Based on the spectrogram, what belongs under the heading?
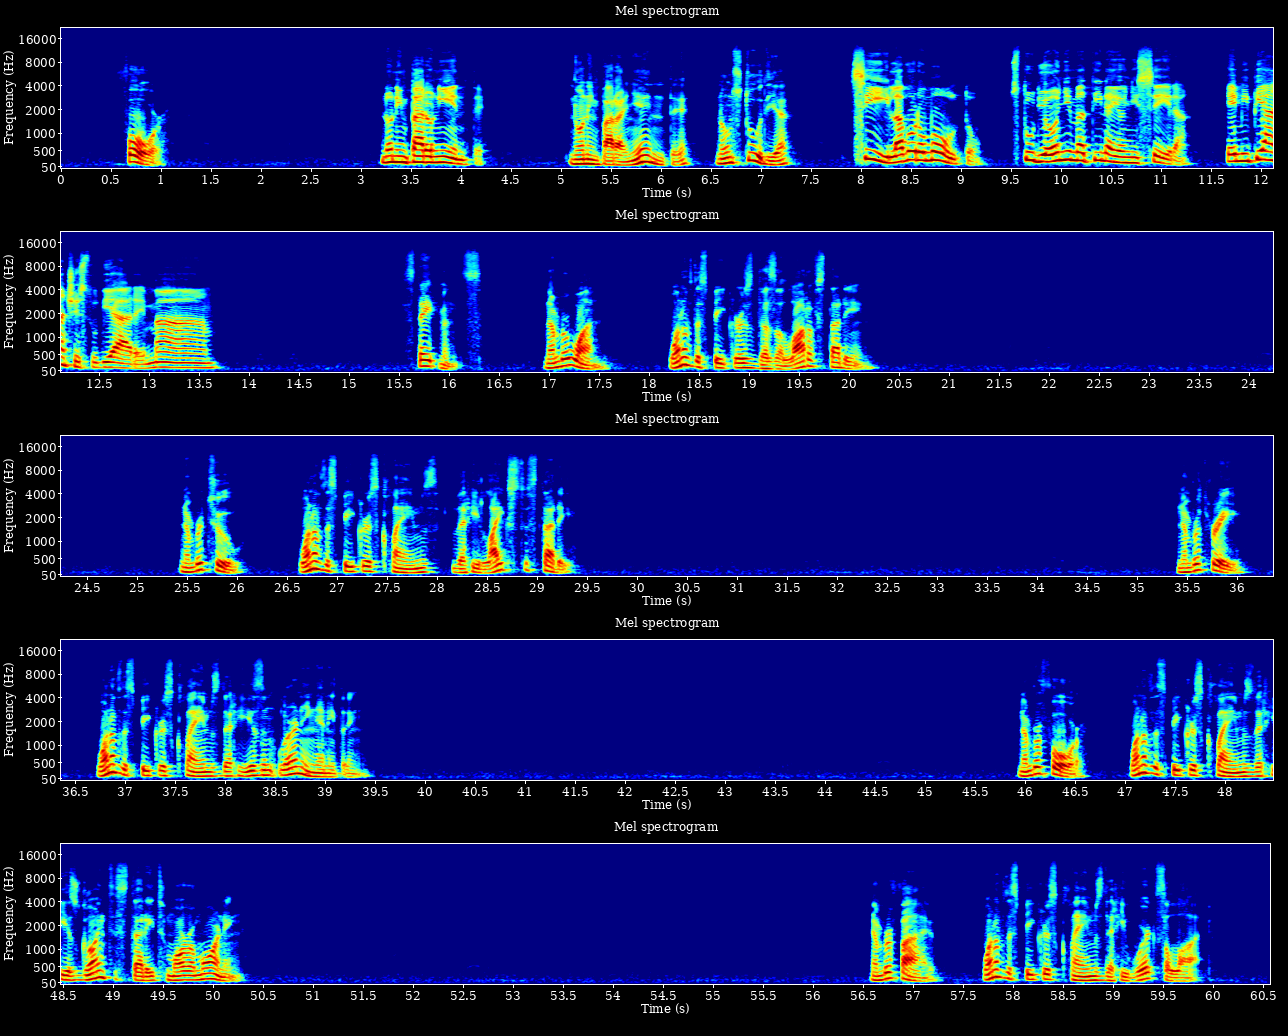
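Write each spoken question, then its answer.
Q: One of the speakers does a lot of studying.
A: True

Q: One of the speakers claims that he likes to study.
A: True

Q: One of the speakers claims that he isn't learning anything.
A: True

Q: One of the speakers claims that he is going to study tomorrow morning.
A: False

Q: One of the speakers claims that he works a lot.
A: True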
